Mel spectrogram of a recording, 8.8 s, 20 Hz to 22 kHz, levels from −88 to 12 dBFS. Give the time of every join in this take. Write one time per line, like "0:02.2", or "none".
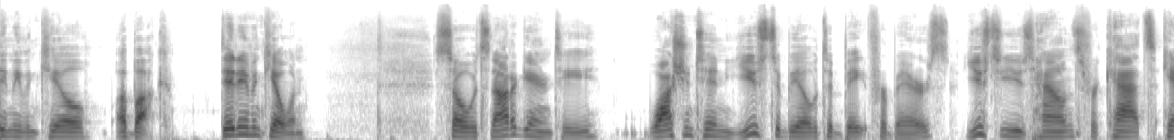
0:04.6
0:07.1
